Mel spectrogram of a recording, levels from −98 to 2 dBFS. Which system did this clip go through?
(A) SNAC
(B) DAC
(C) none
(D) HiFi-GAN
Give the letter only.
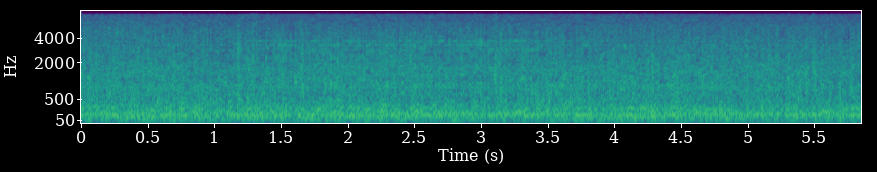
D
